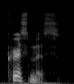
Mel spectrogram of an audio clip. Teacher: We don't say the T. And it starts with that Chris sound, like cracker. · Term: No T sound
